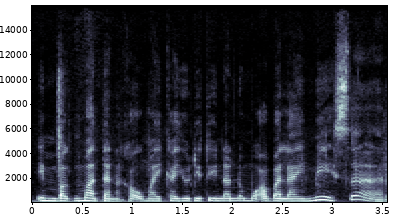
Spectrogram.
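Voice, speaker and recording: An actress playing an older, unhurried, welcoming village mother in an Ilocano radio drama, with a husky voice and an Ilocano accent. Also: lowish voice, fairly even intonation, natural voice. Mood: welcoming, curious.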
